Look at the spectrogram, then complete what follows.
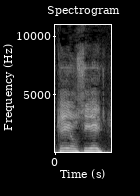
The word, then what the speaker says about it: Koch: guy named Ed Koch, spelled the same way as the Koch brothers, Koch, but he pronounced it Koch.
